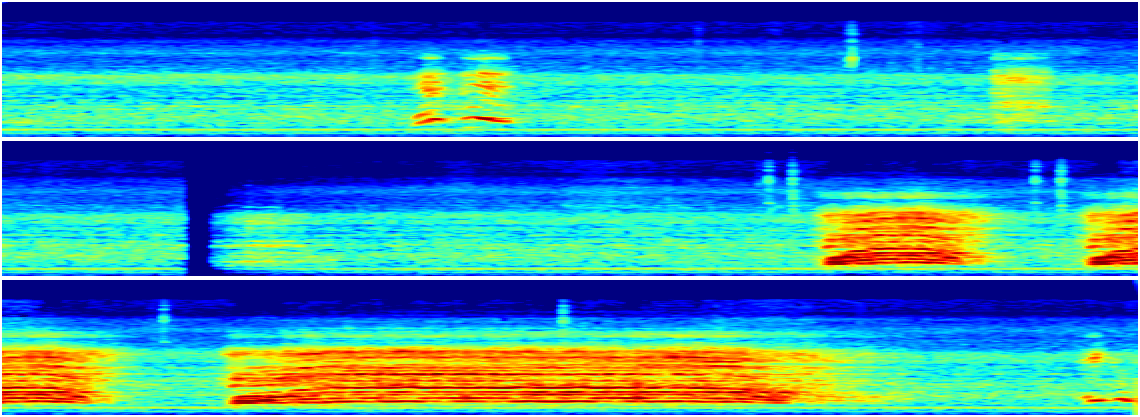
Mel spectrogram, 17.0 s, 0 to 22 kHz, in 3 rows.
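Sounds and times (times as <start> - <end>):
steady low hum: 0.0 - 17.0
steam locomotive whistle blasts: 9.8 - 15.9.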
